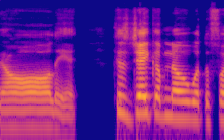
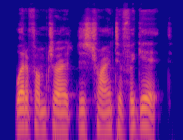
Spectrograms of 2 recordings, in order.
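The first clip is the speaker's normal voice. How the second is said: put-on quick-talking voice, lower and quieter; 4 semitones lower, 7 dB quieter than usual. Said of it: "I'm gonna have to talk like that. Like Isaiah".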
